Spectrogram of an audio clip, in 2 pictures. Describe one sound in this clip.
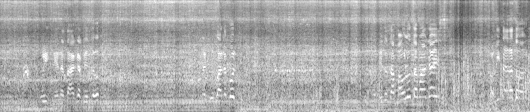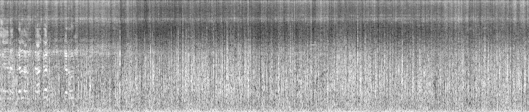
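Wind rushes loudly past while cycling outdoors.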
